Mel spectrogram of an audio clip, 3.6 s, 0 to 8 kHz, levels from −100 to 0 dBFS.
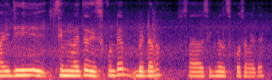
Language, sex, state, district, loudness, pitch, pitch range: Telugu, male, Andhra Pradesh, Guntur, -13 LUFS, 170 Hz, 160-185 Hz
